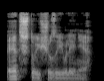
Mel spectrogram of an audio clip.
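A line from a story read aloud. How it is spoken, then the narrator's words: Displeased grumble, mouth full. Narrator (Russian): Недовольно проворчал ректор, которого мы застали с печенькой во рту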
